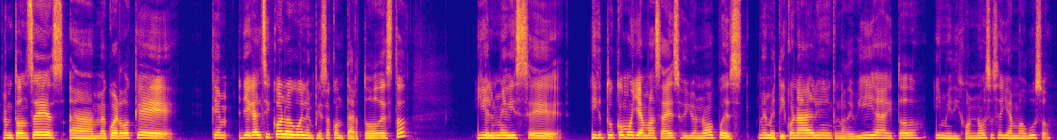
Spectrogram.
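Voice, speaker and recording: A woman's voice: mid-range voice, level tone, moderate pace, a little mellow, clean tone. A woman, a podcast guest giving a candid, reflective personal testimony, often ending her thoughts with a questioning "right?". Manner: candid, reflective storytelling with frequent tag questions.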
